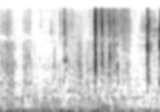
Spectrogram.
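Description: Handling noise on a handheld phone: rustling and light clicks over a steady low rumble, with one sharper click about one and a half seconds in.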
